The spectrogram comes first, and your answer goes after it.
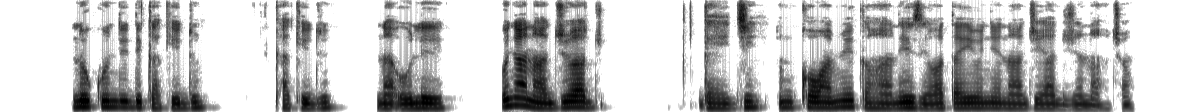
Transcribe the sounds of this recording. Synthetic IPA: no˦kʷu˦n̩˦dɪ˦dɪ˦ka˨ke˨du˦ | kʰa˨ke˨du˦ | na˨ʔo˨leː˦ | o˦ɲa˦na˨a˨d͡ʒʊ˦a˦ | ɡa˨i˨d͡ʒi˦ŋ̩˦kɔ˦wa˨m˦e˦ka˨ɦa˨ne˦zi˨ɔ˦ta˦ɣɪ˦o˦ɲe˦na˨a˨d͡ʒʊ˦ja˦d͡ʒʊ˨d͡ʒɪ˦na˨a˨t͡ʃɔ˦

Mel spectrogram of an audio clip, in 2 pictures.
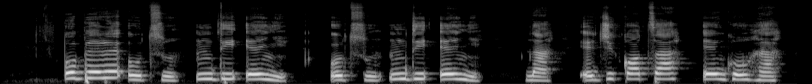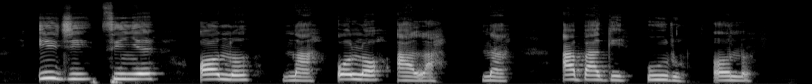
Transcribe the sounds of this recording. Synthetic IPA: o˦be˦ɾe˦ʔo˨tu˨n̩˦dɪ˦e˦ɲi˨ | o˨tu˨n̩˦dɪ˦e˦ɲi˨ | na˨ | e˨d͡ʒi˦kɔ˦ta˦ | e˦ɡo˦ɦa˦ | i˦d͡ʒi˦ti˦ɲe˦ | ɔ˦nʊ˦ | na˨ | ʊ˦lɔ˦a˨la˨ | na˨ | a˦ba˦ɡɪ˦ | u˦ɾu˨ | ɔ˦nʊ˦

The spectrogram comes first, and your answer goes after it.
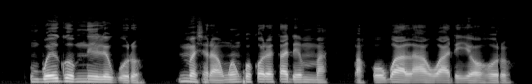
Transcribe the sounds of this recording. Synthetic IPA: ŋ͡m̩˨ɡ͡be˦ɡo˦˨m̩˦niː˦˨le˦ɡʷo˨ɾo˨ | m̩˦me˨t͡ʃa˨ɾa˨ŋʷe˦ŋ̩˦kʷʊ˦kɔ˦ɾɪ˦ta˦dɪ˨m̩˦ma˦ | ma˨kʊ˦ɡ͡ba˦˨la˨a˦ɦʷʊ˨˦a˨dɪ˦jɔ˦ɦʊ˦ɾʊ˦

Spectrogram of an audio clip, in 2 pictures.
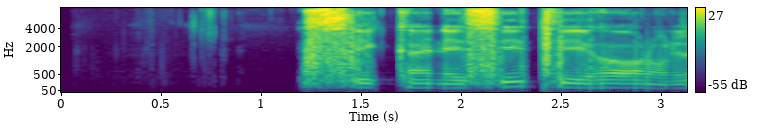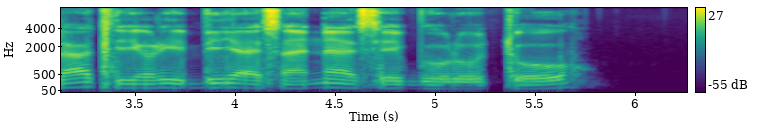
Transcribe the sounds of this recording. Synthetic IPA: si˨kã˨nẽ˨si˨˦tʰi˧ɦɔ˧ɾ̃ũ˨la˦tʰi˧ɾi˦bi˦ɛ˦˨sã˨˦nãː˦˨ʃe˧ɡ͡bo˨ɾo˨to˨˦

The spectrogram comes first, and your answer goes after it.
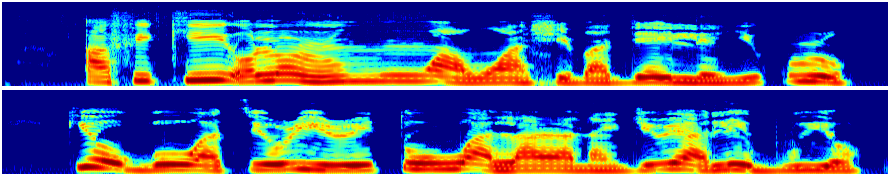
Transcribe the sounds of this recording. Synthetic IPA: a˨fi˧ki˦ɔ˧lɔ˦ɾ̃ũ˧˦mũ˦a˦˨w̃ɔ̃˧a˨ʃe˨ba˨d͡ʒɛ˧˦i˨lɛ˨jiː˨˦ku˦ɾo˦˨ | ki˦o˦˨ɡo˧a˨ti˧o˧ɾi˦i˧˦ɾe˧to˦wo˦a˦˨la˨˦ɾa˧nã˨ĩ˨d͡ʒi˨˦ɾi˦a˦˨le˦˨bu˨˦jɔ˧

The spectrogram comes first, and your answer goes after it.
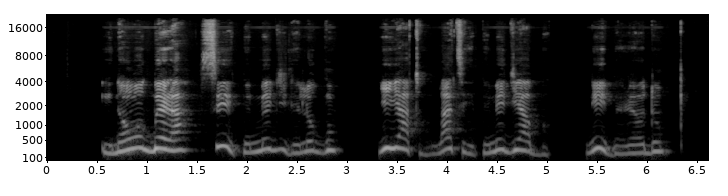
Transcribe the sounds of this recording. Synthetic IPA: i˨nã˨˦wo˦ɡ͡be˦ɾa˧si˦i˦˨k͡pẽ˨˧˦me˦d͡ʒi˦˨lɛ˨˦lo˦ɡũ˦ | ji˦ja˦˨tɔ̃˨la˦ti˧i˨k͡pẽ˨˧˦me˦d͡ʒi˦a˦˨bɔ˨ | nĩ˨˦i˦˨bɛ˨ɾɛ˨˧ɔ˧dõ˦

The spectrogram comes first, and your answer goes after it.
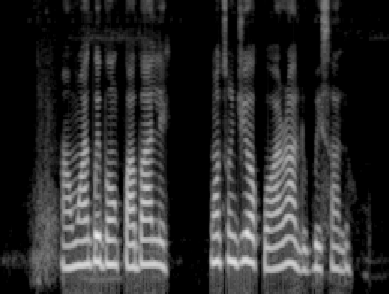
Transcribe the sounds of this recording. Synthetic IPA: a˨w̃ɔ̃˧a˧ɡ͡be˦bɔ̃˧n̩˦k͡pa˧˦ba˦lɛ˦˨ | w̃ɔ̃˦tũ˦d͡ʒi˦ɔ˦˨k͡pɔ˨˦a˧˦ɾa˦˨lu˨˦ɡ͡be˨˧sa˦˨lɔ˨

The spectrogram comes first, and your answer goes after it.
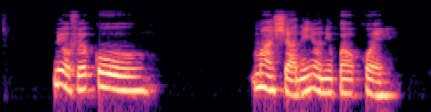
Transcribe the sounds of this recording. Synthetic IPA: mĩ˦o˨fɛ˨˦ko˦˨ | mãː˦˧˦ʃa˨nĩ˨˦j̃ɔ̃˦˨nĩ˧k͡pa˧ɔ˧kɔ˧ɛ˨

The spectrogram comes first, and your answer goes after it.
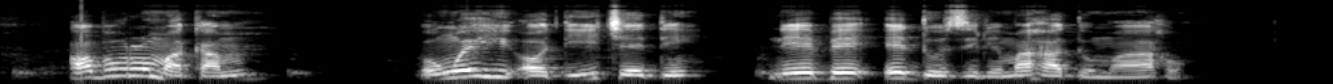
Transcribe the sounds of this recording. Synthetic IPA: ɔ˦bʊ˦ɾʊ˦ma˨ka˨m̩˦ | o˨ŋʷe˦ɣi˦ʔɔ˨dɪ˨i˦t͡ʃe˦dɪ˦ | ne˦be˦e˦do˨zi˨ɾi˨ma˦ɦa˦dʊ˨m̩˨a˦ɦʊ̰˨

